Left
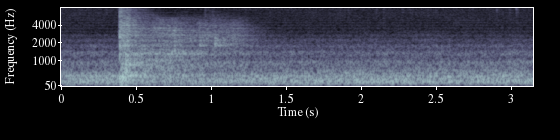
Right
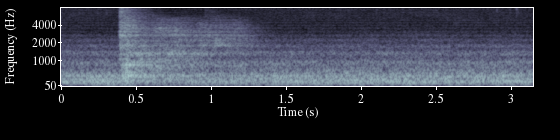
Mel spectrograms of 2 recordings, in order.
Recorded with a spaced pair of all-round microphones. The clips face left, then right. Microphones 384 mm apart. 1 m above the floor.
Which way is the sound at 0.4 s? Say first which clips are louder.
Left 3 dB; 80° left.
